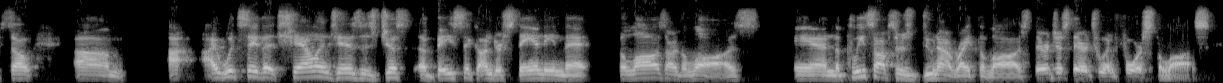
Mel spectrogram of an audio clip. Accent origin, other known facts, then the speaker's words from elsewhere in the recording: Detroit, Michigan, United States; born and raised in Detroit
